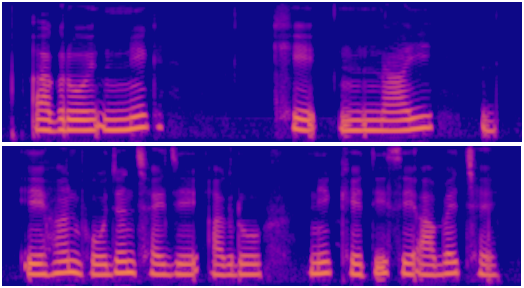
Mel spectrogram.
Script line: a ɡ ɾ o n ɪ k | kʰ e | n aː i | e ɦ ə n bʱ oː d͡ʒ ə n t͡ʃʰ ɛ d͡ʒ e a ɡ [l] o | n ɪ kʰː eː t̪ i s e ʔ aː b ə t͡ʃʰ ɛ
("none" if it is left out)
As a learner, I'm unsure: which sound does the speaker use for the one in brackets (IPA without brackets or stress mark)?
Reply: ɾ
